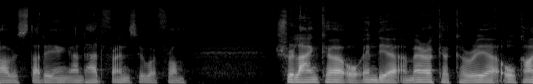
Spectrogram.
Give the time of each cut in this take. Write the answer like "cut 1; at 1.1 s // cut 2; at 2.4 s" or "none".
none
